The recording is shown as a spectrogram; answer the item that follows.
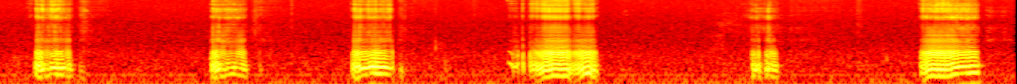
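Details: Yellow Labrador puppy, two months old, in deep sleep and snoring like an old man; six loud raspy snore bursts come about every two seconds, some broken into double pulses, over near silence.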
